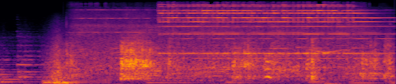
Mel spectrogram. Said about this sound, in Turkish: Telefon çaldı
